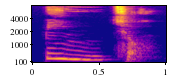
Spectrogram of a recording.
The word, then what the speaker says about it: pincho: This other variation is in the Basque language that is spoken in some regions in northern Spain, but the pronunciation is always the same, pincho.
